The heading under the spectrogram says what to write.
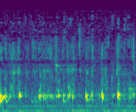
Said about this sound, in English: So first thing is we just have a bunch of salt, and you can just pour a ton in there. Then we're going to get our water, good, clean, fresh, purified water, and we're pouring that in.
